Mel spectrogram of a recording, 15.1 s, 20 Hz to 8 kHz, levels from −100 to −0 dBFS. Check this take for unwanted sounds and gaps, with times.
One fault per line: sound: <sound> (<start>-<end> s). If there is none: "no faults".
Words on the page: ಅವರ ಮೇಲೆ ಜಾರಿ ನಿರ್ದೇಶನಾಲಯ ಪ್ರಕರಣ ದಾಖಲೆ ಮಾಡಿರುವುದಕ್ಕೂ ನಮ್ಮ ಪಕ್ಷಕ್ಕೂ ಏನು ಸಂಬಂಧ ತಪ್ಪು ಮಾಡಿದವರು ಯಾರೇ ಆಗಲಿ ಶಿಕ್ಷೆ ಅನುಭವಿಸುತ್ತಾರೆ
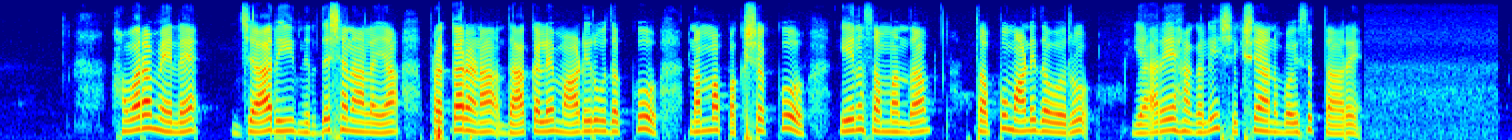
no faults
